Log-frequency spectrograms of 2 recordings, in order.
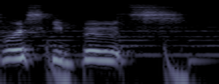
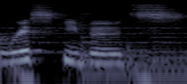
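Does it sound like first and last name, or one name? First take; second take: first and last; one name. First: It is said as a first and last name. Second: It is said as one single long name. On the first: "as if Boots is her last name" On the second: "as if it's like one long name"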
